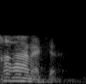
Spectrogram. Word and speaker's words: Hanukkah: Or more correctly pronounced, Hanukkah is the way it's supposed to be said.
